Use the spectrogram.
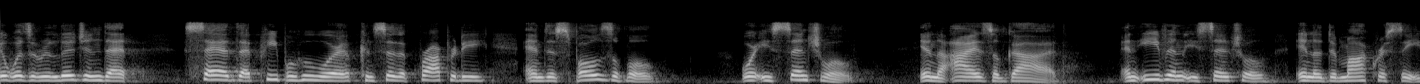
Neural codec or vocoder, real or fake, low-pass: codec, 16 kHz, 1 kbps, X-Codec, HuBERT features, trained on LibriSpeech; fake; 7.2 kHz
